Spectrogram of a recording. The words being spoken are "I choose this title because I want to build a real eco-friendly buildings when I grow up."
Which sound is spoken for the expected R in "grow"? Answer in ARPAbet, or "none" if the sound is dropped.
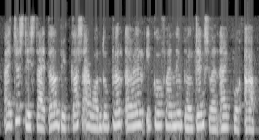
none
